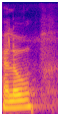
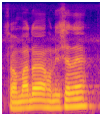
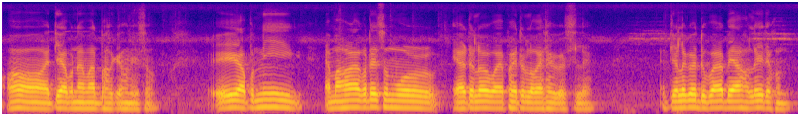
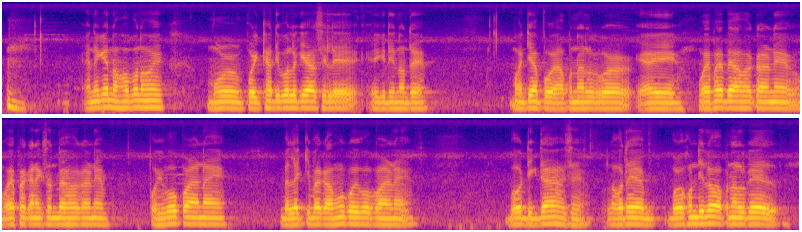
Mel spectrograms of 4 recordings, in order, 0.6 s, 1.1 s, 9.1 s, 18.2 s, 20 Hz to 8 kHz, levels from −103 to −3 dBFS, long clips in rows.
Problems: background sounds at intervals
